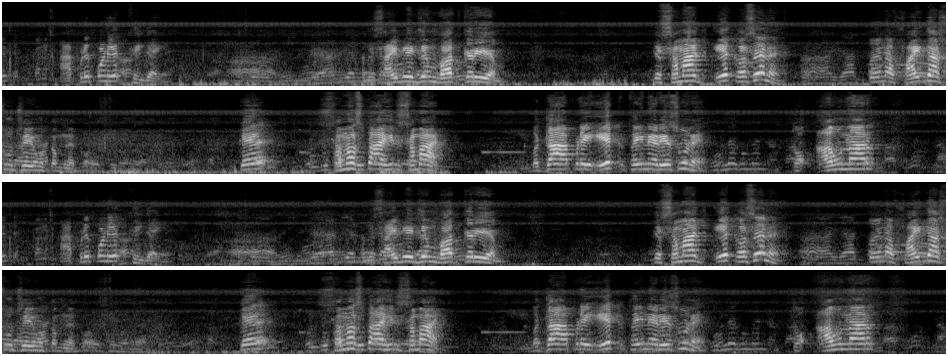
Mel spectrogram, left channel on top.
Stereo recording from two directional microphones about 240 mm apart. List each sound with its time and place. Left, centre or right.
0.6 s speech: centre
3.8 s speech: centre
6.5 s speech: centre
11.8 s a man's voice: centre
14.8 s a man's voice: left
17.7 s speech: left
